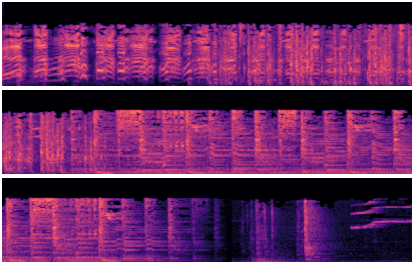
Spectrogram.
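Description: Hoofbeats of a ridden horse driving nomads' sheep flocks, a rapid, loud clip-clop of many closely spaced knocks that fades out near the end.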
